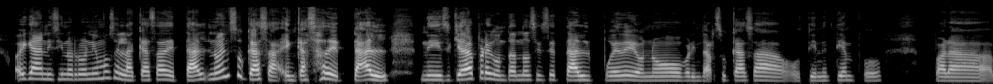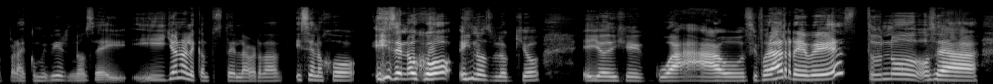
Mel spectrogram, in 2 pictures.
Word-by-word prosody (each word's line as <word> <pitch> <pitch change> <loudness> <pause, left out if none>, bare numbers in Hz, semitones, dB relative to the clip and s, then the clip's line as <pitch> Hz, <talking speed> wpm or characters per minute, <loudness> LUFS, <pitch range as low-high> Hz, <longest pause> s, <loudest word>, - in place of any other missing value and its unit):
oigan, 250 0 +1
y - - -8
¿sí 240 - -10
nos 235 -1 -6
reunimos 260 +6 -6
en 260 -5 -2
la 200 -1 -1
casa 205 +3 -2
de 215 -2 -2
tal? 195 +6 +1
No 270 +3 0
en 360 +5 -2
su 410 -3 -4
casa, 225 -5 +2
en 200 0 -3
casa 210 +6 -1
de 230 -6 +3
tal, 200 -4 +3 0.3
ni 210 0 -3
siquiera 225 +5 +4
preguntando 215 -6 -3
si 215 - -9
ese 215 +1 -8
tal 200 0 +1
puede, 200 +1 -2
o 180 - -5
no 185 0 -3
brindar 180 -1 -7
su 200 - -12
casa 185 -1 -3
o 85 -1 -16
tiene 185 0 -11
tiempo 190 -1 -11 0.5
para 170 - -4
para - - -12
convivir, 200 +3 -11
no 100 0 -13
sé. 110 +3 -9
Y 295 0 -14
y 300 -9 -10
yo 275 - +1
no 300 - +3
le 210 - -1
contesté 180 -1 -11
la 170 0 -7
verdad 170 +1 -9
y 215 - -9
se 215 - +1
enojó 190 -1 -5
y 320 +7 +2
se 270 - +8
enojó 260 +1 +6
y 250 +2 -1
nos 220 -6 -3
bloqueó. 185 +2 -7 0.4
Y 185 - -5
yo 190 -1 -1
dije 180 -2 -5
guau, 175 0 +1
si 200 - -9
fuera 225 +4 +6
al 305 - +8
revés, 230 - +4
tú 225 - -7
no, 245 -3 -1
o 205 - -2
sea. 195 -4 +5
205 Hz, 200 wpm, -19 LUFS, 185-235 Hz, 0.5 s, se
